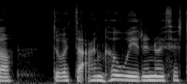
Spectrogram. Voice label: "anghywir", Welsh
